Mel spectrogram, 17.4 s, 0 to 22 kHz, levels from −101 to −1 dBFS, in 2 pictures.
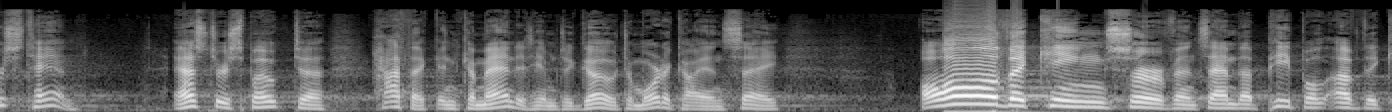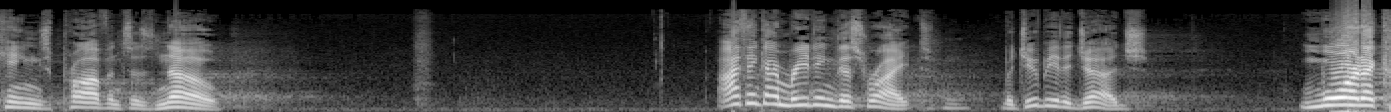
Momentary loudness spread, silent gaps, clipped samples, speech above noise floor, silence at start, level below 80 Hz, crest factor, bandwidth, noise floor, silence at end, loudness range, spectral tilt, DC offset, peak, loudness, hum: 18 LU; none; 0.8%; 47 dB; 0 s; -52 dBFS; 16 dB; 19 kHz; -61 dBFS; 0 s; 11 LU; -4 dB/octave; under 0.1%; 0 dBFS; -14 LUFS; none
